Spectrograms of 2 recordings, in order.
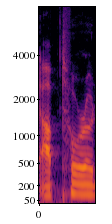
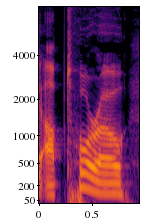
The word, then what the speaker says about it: Optaro: on their website on how to install the optoro device into the case and there it is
